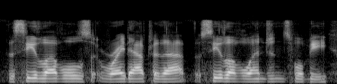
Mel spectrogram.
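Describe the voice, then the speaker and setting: A man's voice: medium pitch, monotone, moderate pace, clean tone. A man giving live technical commentary on a launch, explaining it informally.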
